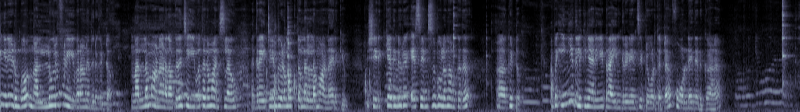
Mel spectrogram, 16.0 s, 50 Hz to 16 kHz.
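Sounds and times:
woman talking: 0.0 - 10.4, 11.1 - 14.5
utensils clinking on bowls: 5.2 - 6.1, 15.6 - 16.0.

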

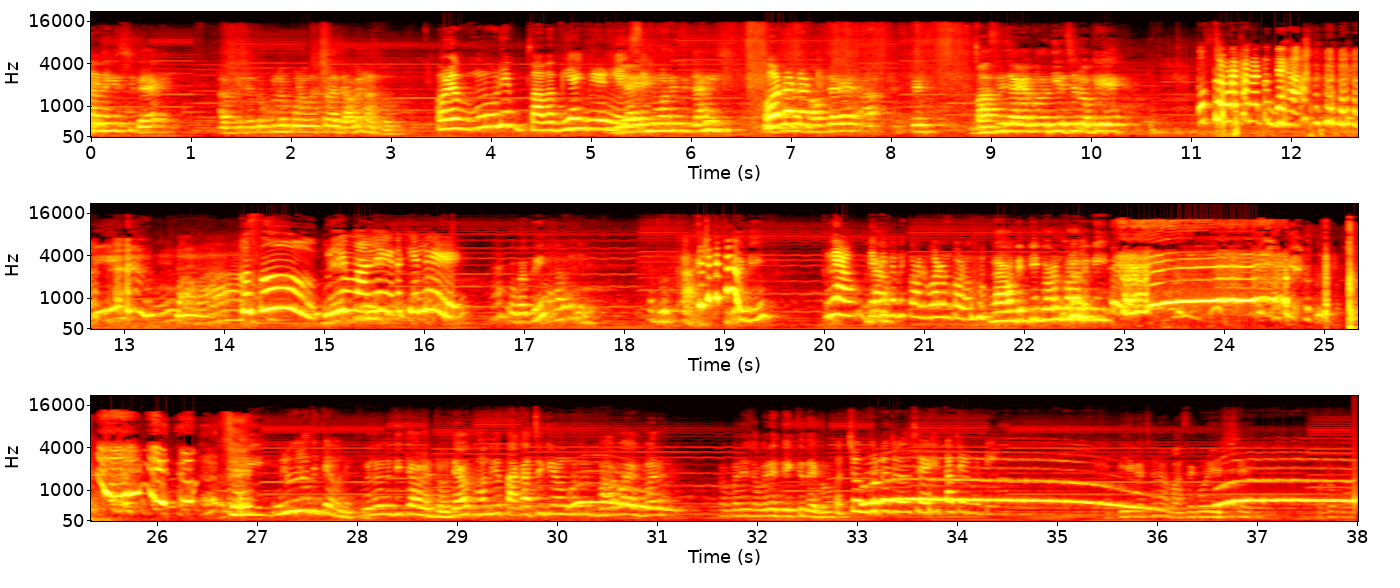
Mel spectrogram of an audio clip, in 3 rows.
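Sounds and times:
puppy howling: 30.0 - 31.4, 33.0 - 36.0, 36.7 - 38.0
puppy crying: 30.0 - 31.6.

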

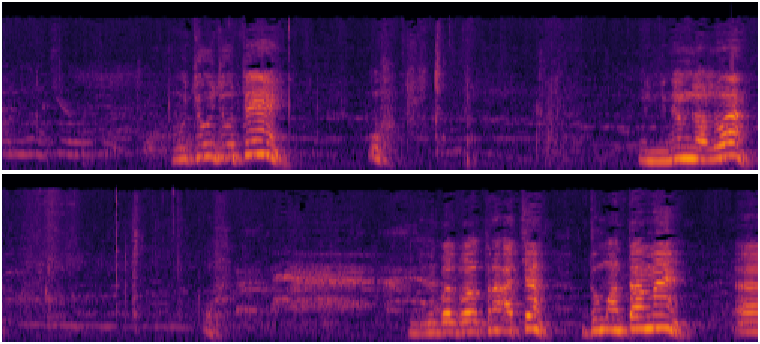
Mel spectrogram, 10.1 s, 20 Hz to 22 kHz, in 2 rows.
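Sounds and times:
rooster crowing: 6.4 - 8.7.

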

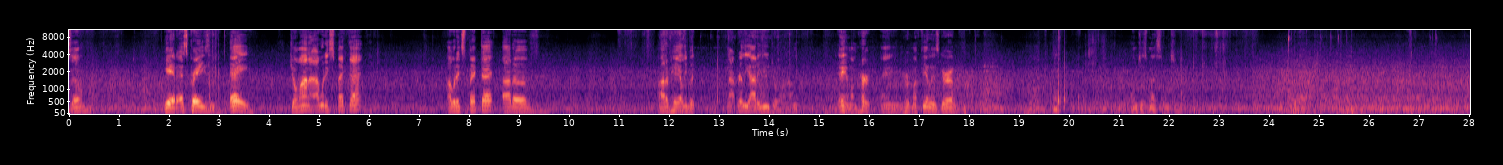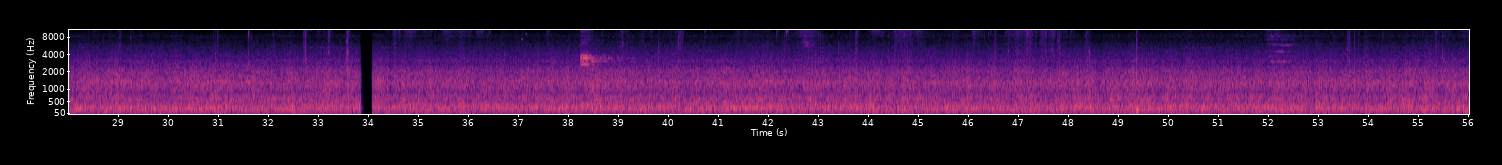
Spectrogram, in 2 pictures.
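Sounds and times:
city street traffic: 0.0 - 56.0.

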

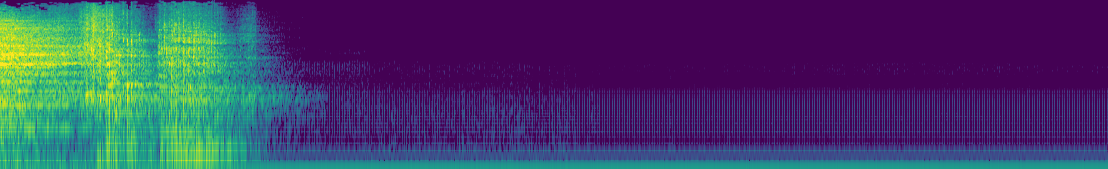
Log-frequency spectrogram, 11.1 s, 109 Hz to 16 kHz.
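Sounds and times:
intro sting music: 0.0 - 1.9
lion roaring: 0.0 - 2.8.

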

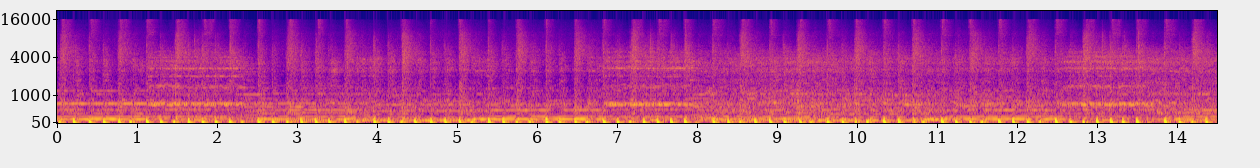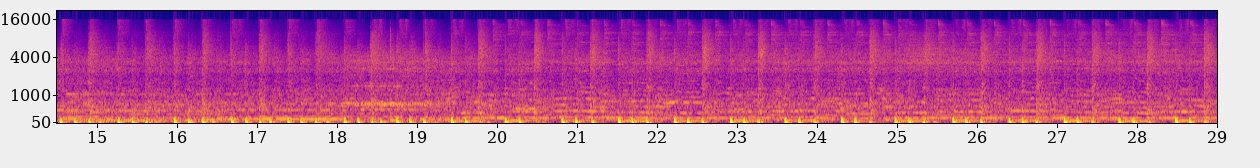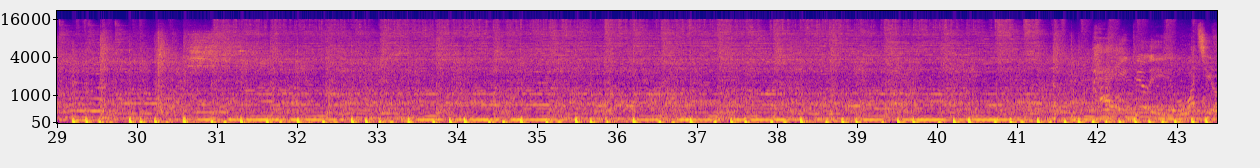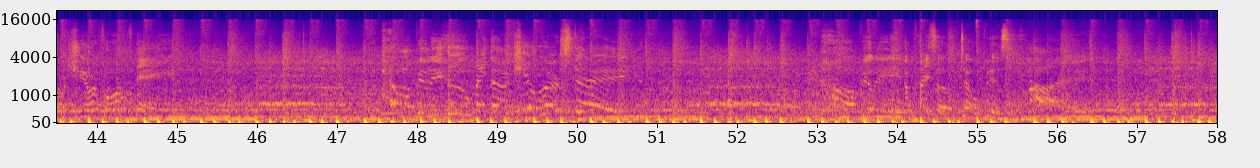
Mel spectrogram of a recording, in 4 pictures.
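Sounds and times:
distorted guitar riff: 0.0 - 58.0
driving drum beat: 0.0 - 58.0
live rock band playing: 0.0 - 58.0.

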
